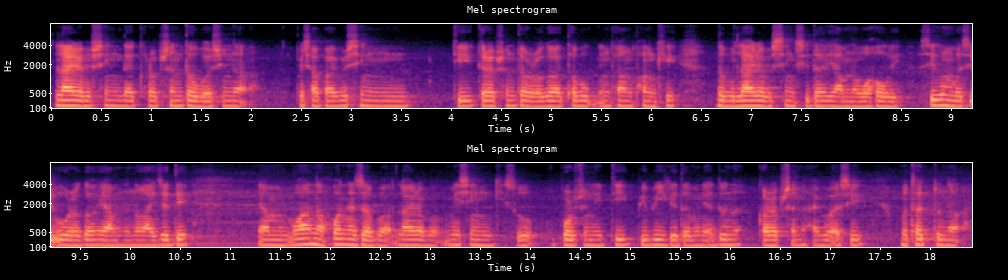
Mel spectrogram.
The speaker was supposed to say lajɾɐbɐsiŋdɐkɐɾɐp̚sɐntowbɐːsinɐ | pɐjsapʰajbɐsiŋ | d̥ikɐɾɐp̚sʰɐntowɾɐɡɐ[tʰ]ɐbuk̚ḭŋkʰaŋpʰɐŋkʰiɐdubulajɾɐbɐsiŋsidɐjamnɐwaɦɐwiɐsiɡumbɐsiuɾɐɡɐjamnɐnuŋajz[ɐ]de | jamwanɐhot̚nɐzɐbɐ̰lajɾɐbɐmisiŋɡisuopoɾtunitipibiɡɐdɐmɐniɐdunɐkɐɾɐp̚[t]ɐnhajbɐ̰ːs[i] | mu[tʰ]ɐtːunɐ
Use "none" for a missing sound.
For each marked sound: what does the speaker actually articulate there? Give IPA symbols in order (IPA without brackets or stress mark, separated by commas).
tʰ, ɐ, s, i, tʰ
